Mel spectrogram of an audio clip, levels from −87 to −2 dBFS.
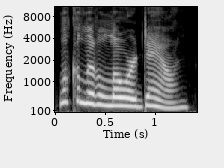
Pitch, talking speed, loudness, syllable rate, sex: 255 Hz, 210 wpm, -15 LUFS, 5.3 syllables/s, female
